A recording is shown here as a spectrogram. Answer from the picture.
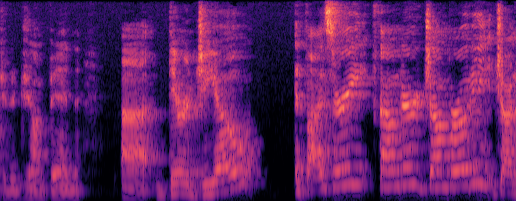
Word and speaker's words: Dirigo: Uh Dirigo Advisory founder John Brody. John, is that the correct pronunciation there? It is Dirigo, Oh, Dirigo.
